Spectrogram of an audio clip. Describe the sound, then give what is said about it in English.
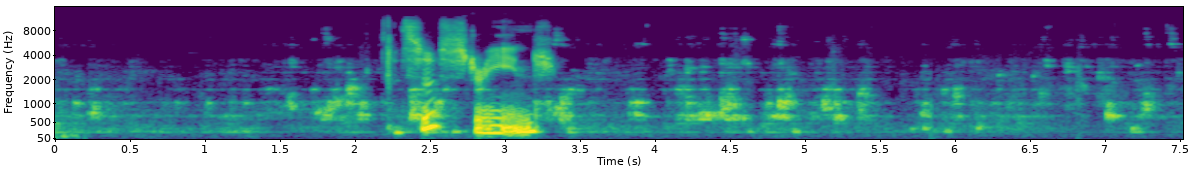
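Water drains from a bathtub with faint gurgling and dripping throughout, while a person briefly talks over it. “I hate the sound of my tub draining.”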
